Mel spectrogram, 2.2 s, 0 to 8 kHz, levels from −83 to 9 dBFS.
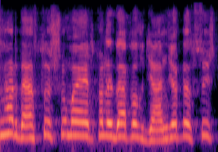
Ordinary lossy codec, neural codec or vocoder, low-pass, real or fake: none; codec, 44.1 kHz, 7.8 kbps, Pupu-Codec; 7.2 kHz; fake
